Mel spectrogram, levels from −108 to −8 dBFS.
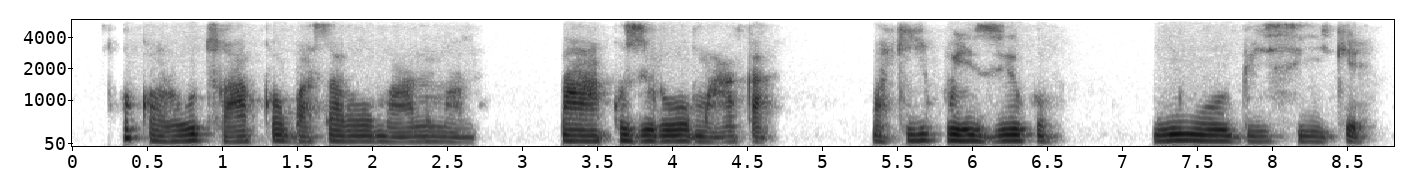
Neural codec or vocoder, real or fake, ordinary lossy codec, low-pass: codec, 44.1 kHz, 7.8 kbps, DAC; fake; Opus, 24 kbps; 5.4 kHz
